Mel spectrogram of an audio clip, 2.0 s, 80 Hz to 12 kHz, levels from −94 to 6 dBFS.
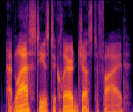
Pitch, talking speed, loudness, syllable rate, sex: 95 Hz, 180 wpm, -22 LUFS, 5.5 syllables/s, male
